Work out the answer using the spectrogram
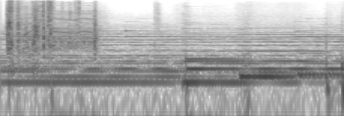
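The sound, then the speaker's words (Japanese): Camera shutter clicks as photos are taken: a quick cluster of sharp mechanical snaps at the start, then a few single clicks spaced apart, all over a soft sustained musical tone. “カメラっていいよね。撮っておくと忘れないし。”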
